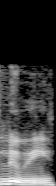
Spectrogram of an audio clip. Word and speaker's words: Louis: 18 King Louie's at there's a bit of a confusion over whether we pronounce it Louis or Luis Sojo actually clear that up for you okay it is Louis but there was a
